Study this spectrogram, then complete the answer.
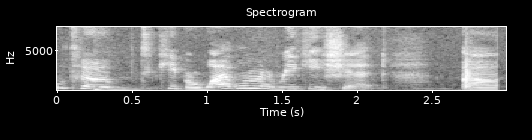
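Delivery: usual speaking voice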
